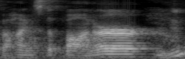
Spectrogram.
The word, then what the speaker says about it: Weihenstephan: The one that I have is Weihenstephan. You'll also hear it pronounced Weihenstephaner, or Weihenstephan, or Gwen Stefani. Any number of those will work. People know what you're talking about.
